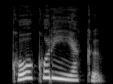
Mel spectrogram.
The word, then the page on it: 抗コリン薬: female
